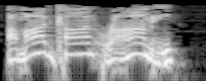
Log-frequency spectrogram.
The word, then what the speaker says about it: Ahmad Khan Rahami: We have Ahmed Khan Rahim. Did I pronounce that right? Rahami. Ahmad Khan Rahami.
